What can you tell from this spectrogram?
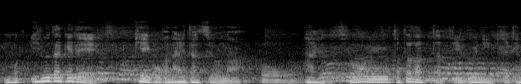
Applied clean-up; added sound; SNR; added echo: none; none; none; reverberation time 0.9 s.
